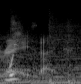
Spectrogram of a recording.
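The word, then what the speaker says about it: Raeside: You can follow Hannah on social media at the Ray Side, and then that's spelled RAE Side for those who are listening to the program at the Ray Side.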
